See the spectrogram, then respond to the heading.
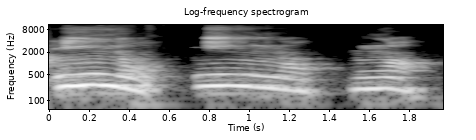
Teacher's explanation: Aqui outro som nasal. Também tem o som inho, né? É meio anasalado. · Mas na verdade é um nha, nha, nha. É isso que faz ser anasalado, né?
